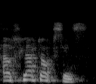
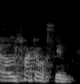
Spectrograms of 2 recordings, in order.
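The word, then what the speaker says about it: aflatoxins: টক্সিনস, কিছু টক্সিনস আছে যেটা তোমাকে বলে আফলাটক্সিনস। তোমাদের অনেক সময় পরীক্ষায় হয়তো উচ্চারণ করা হচ্ছে আলফা টক্সিন, আলফা টক্সিন কিন্তু না, এটা হচ্ছে আফলাটক্সিনস।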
